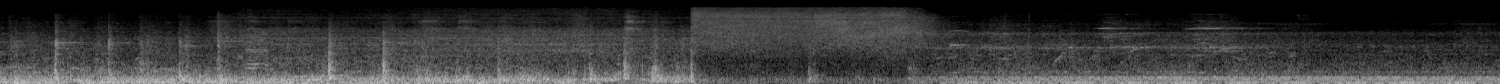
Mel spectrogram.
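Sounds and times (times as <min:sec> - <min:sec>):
idling train rumble: 0:00.0 - 0:15.0
sharp air hiss: 0:06.9 - 0:09.5.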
